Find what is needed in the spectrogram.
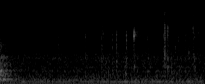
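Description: A few faint, scattered clicks of computer keyboard keys being pressed.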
